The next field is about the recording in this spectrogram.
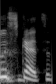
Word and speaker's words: Busquets: Basquiat. Basquets. Less. How do you say it? I always say it wrong. We're going to say Basquiat. Biscotti. They had Biscotti and Jordi Elbows, and they did fun. – Busquets. It's Busquets.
